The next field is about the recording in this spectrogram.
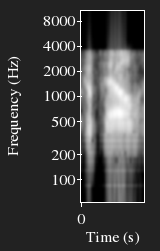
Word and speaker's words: Appel: Is it Appel? Did I pronounce it? – It's Mark Appel.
